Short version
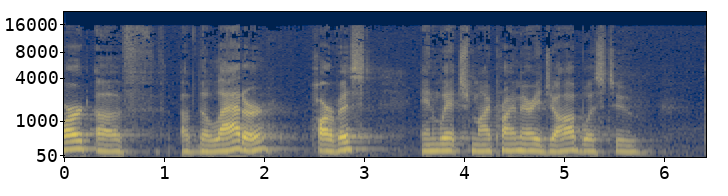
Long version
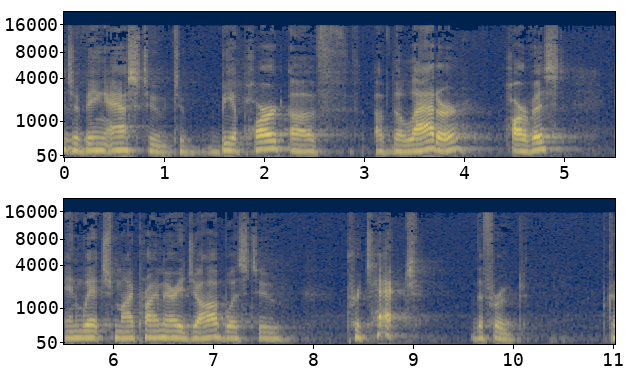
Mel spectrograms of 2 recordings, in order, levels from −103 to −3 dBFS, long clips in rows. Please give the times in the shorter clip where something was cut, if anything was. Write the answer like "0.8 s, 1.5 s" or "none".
none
